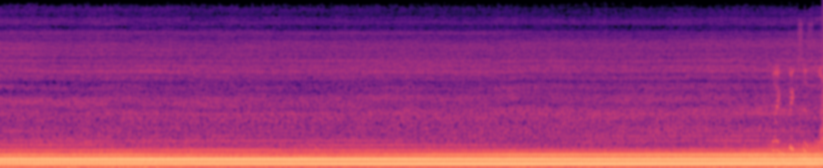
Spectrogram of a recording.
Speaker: very nice Craftsman lawnmower didn't really find anything wrong with it very easy fix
